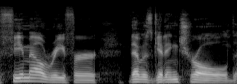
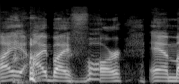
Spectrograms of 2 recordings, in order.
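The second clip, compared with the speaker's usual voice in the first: very slow, high, cracking voice; 6 semitones higher, 3 dB louder than usual. Admitting to being the loudest one in the group: voice cracking. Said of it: "as my voice cracks there".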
